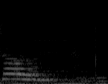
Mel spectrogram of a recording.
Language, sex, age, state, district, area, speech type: Maithili, female, 30-45, Bihar, Samastipur, urban, read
